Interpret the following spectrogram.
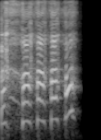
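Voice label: MOOD, Japanese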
